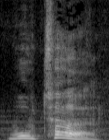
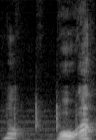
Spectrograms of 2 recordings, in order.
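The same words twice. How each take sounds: First: "water." with a clear t, WAW-tuh, as mum taught; imitating mum, crisp t in "water."; "water." pronounced properly, t sounded; mum's correct pronunciation. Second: "water." with a glottal stop for the t, WAW-uh; Cockney "water.", t swallowed; the wrong way. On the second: Retold or imitated. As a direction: mum mocking the dropped t in "water.". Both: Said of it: "As my mum used to say".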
